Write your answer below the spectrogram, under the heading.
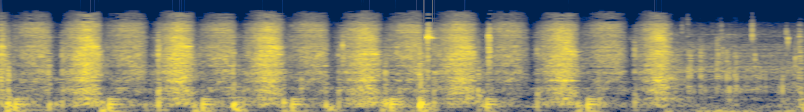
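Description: A utensil scraping and stirring food in a frying pan on a portable gas stove, in quick back-and-forth strokes of about four a second that stop shortly before the end.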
